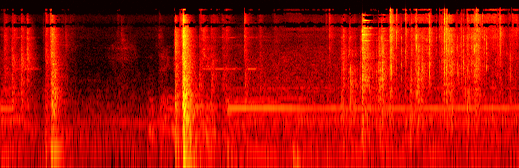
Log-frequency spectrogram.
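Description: Built-in microwave oven melting butter. Its door clicks open about a second in and shuts with a loud bang near the middle, then the oven starts again and runs with a steady hum. Light knocks and rustling of handled packets come toward the end.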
